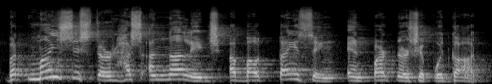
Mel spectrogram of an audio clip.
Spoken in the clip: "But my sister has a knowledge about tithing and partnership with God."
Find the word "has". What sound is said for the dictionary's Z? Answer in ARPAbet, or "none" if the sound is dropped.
S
